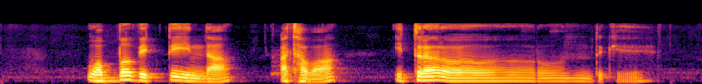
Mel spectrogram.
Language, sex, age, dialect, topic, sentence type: Kannada, male, 18-24, Mysore Kannada, banking, statement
